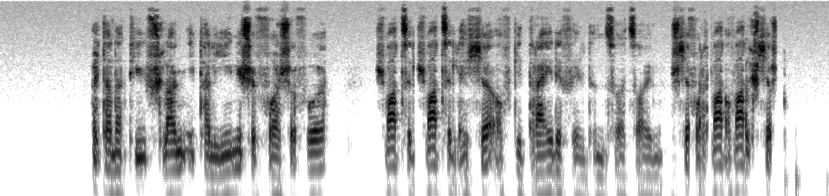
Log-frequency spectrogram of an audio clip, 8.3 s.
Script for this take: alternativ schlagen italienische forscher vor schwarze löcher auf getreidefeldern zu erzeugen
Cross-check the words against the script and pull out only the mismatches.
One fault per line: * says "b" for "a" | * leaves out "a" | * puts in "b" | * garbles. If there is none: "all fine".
* puts in "schwarze"
* garbles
